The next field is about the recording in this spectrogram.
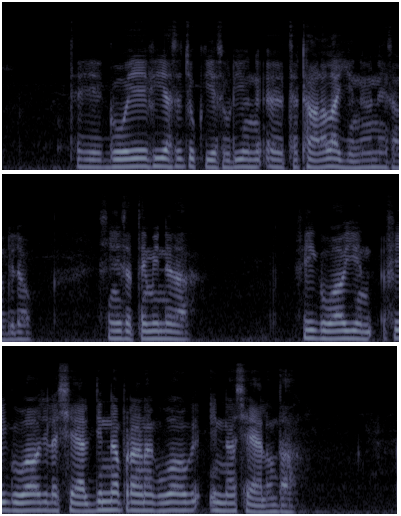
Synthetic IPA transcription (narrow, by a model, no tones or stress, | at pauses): t̪eːɡoːeːpʰiːəst͡ʃʊkːiːaːsʊɽiːʊnt̪ʰːeːʈʰaːlaːlaːiːɦoneːonẽːsəmd͡ʒilɛːoː | ʃẽːs̬ət̪ːẽːmĩːnẽːd̪aː | pʰiːɡoːaːoipʰiːɡoːaːoːd͡ʒeːlaːʃɛːld͡ʒɪnːaːpəɾaːɽ̃aːɡoaːɦoːɡɪnːãːʃɛːlɦʊ̃nd̪aː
